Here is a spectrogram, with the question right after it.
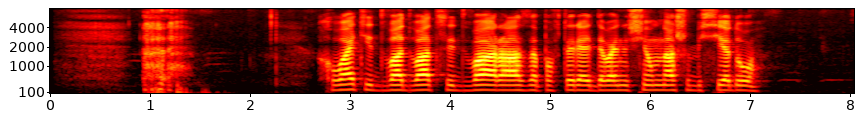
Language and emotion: Russian, neutral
